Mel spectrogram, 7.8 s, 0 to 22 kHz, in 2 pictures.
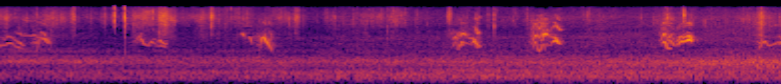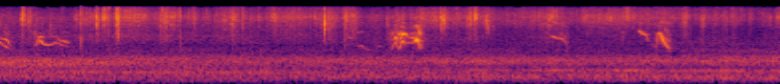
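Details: Flock of sparrows coming for food at a Tenmangu shrine, 1 January 2021: a steady series of short high chirps spread through the recording, several per second at times, over broad outdoor noise.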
